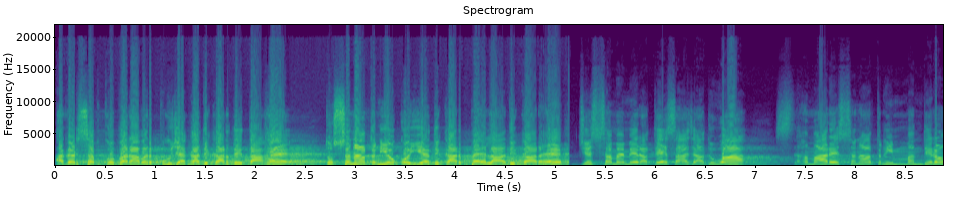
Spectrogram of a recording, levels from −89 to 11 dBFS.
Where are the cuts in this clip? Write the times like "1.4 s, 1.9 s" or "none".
5.2 s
